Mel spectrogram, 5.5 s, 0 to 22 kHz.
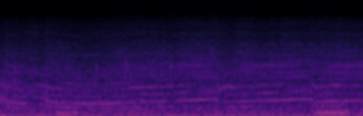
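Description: An F1 race car engine in F1 2020 winds up and holds a continuous high whine, pitch climbing through gears over a constant loud roar, with no voices present.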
